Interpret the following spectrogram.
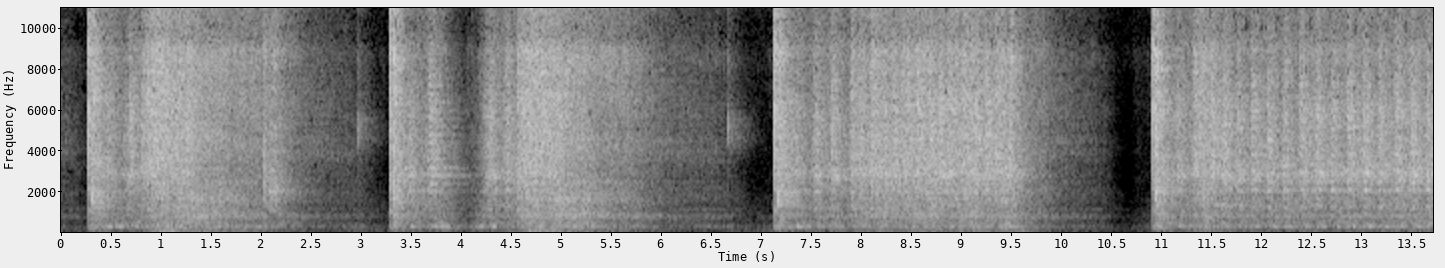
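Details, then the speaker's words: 1983 Jeep Scrambler barn find, sat 4–5 years, gas poured down the carburetor: three-second bursts of steady cranking with pauses, turns over but never runs; owner unsure if underfuelling or flooding, fuel pump suspected. "I'm not sure if I'm putting enough of gas in there or flooding her out"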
